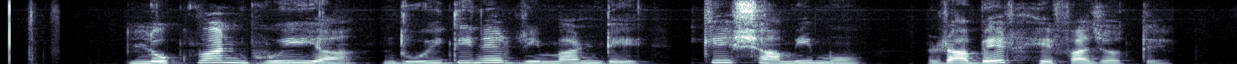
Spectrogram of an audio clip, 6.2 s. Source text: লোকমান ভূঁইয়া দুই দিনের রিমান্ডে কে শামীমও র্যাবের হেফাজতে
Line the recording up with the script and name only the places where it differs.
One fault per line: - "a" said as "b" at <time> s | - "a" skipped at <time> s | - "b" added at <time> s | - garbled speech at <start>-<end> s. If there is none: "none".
none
